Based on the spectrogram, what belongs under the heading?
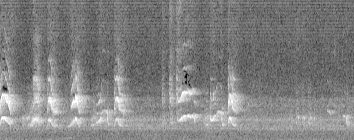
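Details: Pet cockatiel attempting to sing: a string of squawky, warbling chirps with rising and falling whistled notes, in bursts of about half a second, pausing and resuming, over faint background hum.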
